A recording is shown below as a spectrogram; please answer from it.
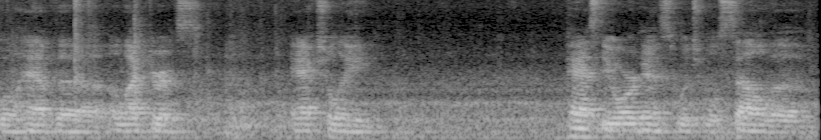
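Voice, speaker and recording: A man's voice: lowish voice, little pitch movement, a little slow. A man explaining procedure as an adviser in a formal board meeting discussion, recorded in an echoey room. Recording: echoey meeting room, distant mic, background noise.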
